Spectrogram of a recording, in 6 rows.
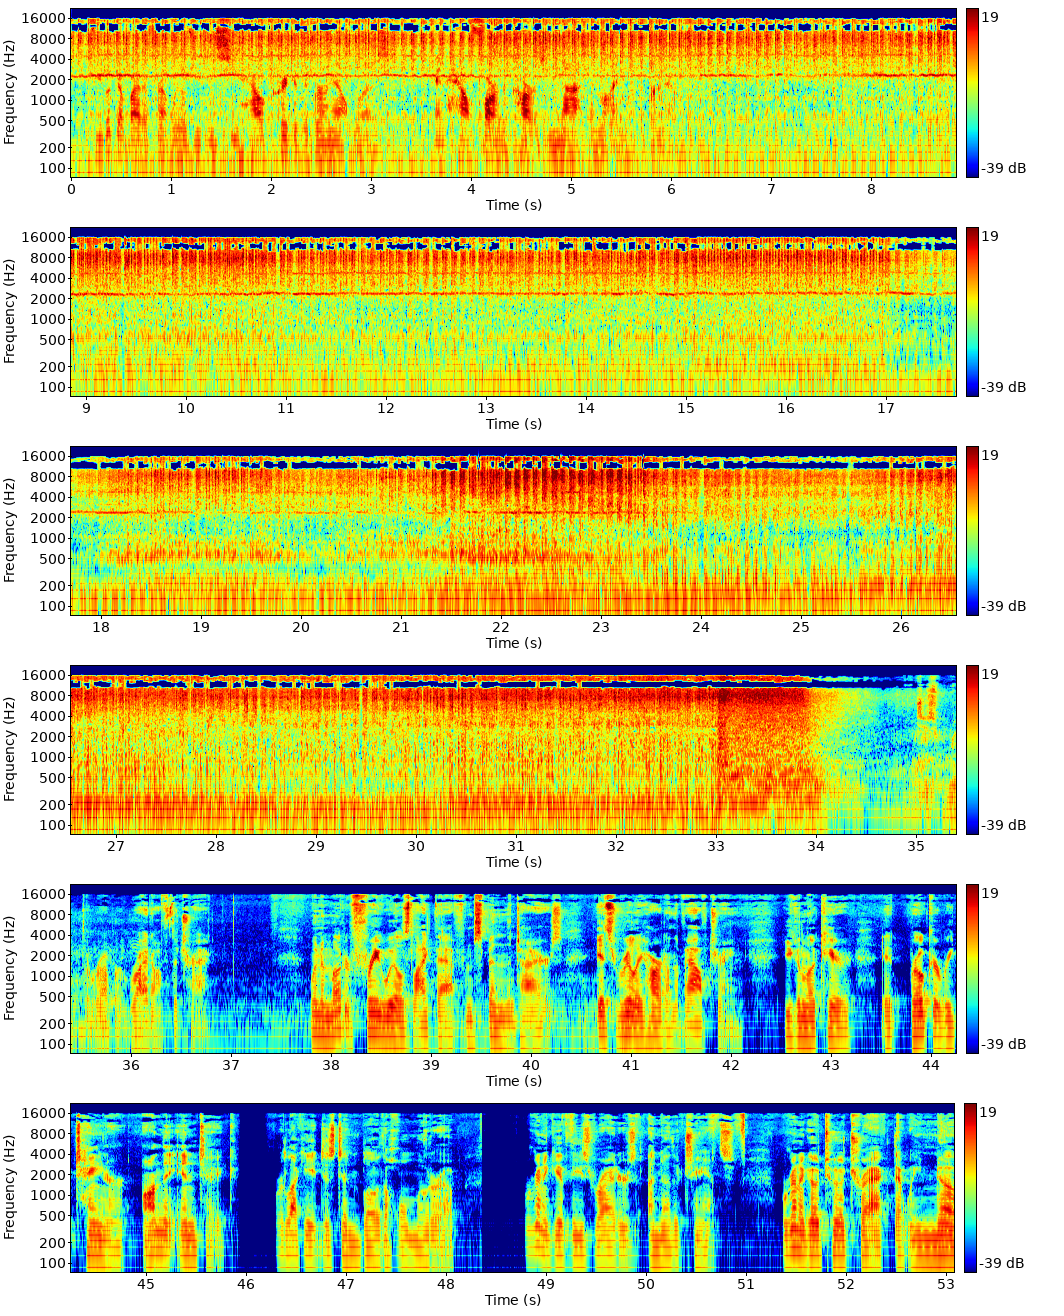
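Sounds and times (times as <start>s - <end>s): dragster engine rumble: 0.0s - 41.9s.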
